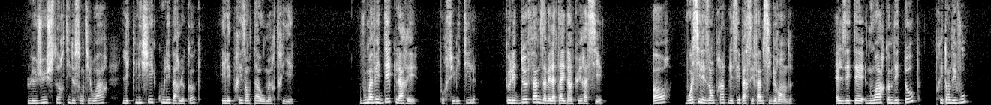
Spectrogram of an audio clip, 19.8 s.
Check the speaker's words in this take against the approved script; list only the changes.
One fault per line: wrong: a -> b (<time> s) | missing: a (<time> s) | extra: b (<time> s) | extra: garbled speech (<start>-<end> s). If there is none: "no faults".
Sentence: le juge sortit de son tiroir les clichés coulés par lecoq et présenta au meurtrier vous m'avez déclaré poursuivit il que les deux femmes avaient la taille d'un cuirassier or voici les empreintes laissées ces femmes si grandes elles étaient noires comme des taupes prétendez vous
extra: les (4.5 s)
extra: par (14.8 s)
